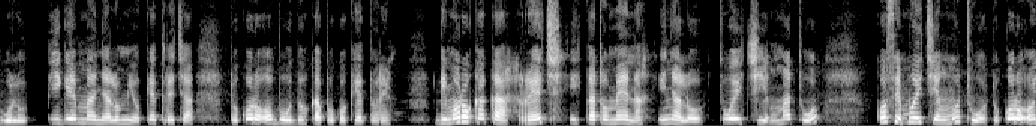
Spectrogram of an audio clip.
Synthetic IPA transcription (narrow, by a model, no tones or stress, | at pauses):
ɡolo | piɡemaɲalɔmɪɔkɛt̪ɾɛt͡ʃatokoɾoʔɔbʊd̪ɔkapokokɛt̪ɔɾɛ | ɡɪmɔɾɔkakaɾɛt͡ʃɪkatɔmɛnaɪɲalɔ | twoet͡ʃjeŋmatwo | kɔsemɔet͡ʃjeŋmɔtwɔtokoɾoʔo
